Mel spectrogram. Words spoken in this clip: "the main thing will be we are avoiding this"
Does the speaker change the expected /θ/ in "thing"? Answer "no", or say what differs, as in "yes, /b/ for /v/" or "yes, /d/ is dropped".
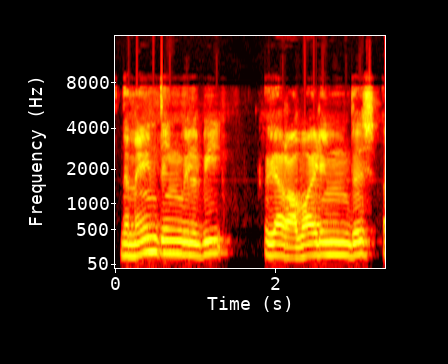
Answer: yes, /t/ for /θ/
